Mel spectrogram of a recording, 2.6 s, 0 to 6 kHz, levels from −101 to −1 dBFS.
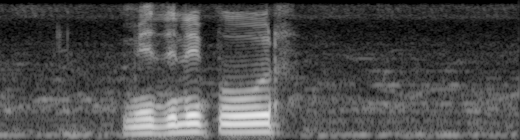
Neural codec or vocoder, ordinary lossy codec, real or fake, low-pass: none; Opus, 64 kbps; real; 5.4 kHz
